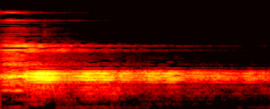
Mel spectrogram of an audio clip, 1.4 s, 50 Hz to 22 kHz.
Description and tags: Fantasy ui Button 1
Fantasy_ui_Button ui chimes crystal chime bell fairy sparkle jingle magic ethereal tinkle spell airy sparkly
